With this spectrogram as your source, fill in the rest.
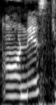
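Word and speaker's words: honest: बोल सकते हैं ना बट यहां पे तो एच साइलेंट करना है तो आपको क्या बोलना है ऑनेस्ट बोलना है एच का उच्चारण ही नहीं आपको करना है यहां पे उसी तरीके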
